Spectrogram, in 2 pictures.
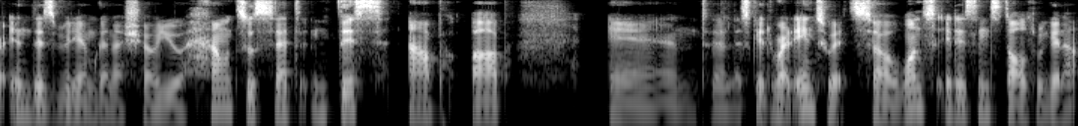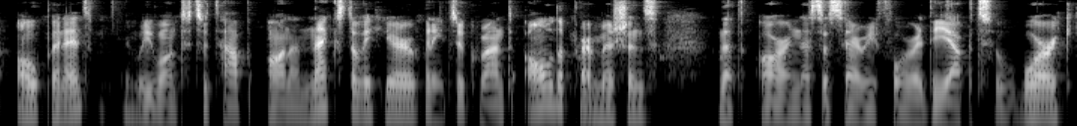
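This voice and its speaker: Clear-voiced man giving a step-by-step tutorial. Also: medium pitch, fairly bright tone, dry recording, studio quality. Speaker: tech tutorial presenter. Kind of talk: step-by-step instructional narration.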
